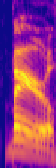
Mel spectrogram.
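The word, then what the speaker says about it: Beierle: Barrel Farm. Barrel Farm. You pronounce it. You do it. B-E-I-E-R-L-E. Barrel Farm. Barely a farm.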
